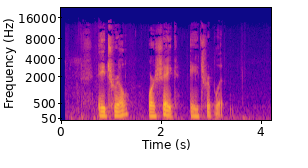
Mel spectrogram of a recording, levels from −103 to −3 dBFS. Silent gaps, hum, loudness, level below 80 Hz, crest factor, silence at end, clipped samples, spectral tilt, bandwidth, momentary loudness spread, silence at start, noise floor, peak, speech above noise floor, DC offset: none; none; -26 LUFS; -54 dBFS; 20 dB; 1 s; under 0.1%; -5.5 dB/octave; 14.5 kHz; 17 LU; 0.4 s; -61 dBFS; -8 dBFS; 36 dB; under 0.1%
